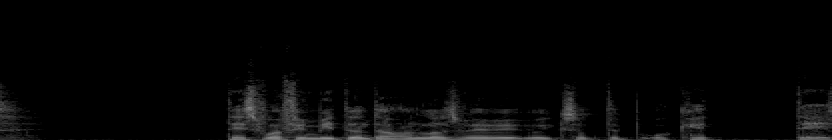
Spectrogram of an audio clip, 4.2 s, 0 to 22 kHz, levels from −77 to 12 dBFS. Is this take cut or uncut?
uncut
